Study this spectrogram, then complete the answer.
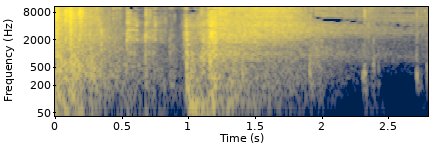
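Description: A smoke grenade bursts with a long hiss.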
